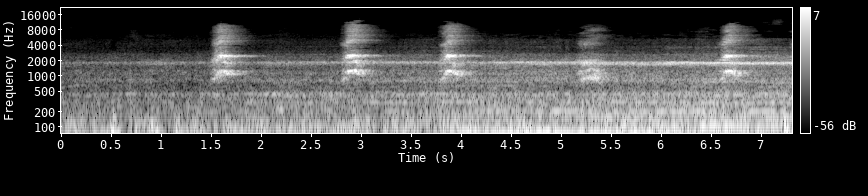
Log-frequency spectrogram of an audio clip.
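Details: Crow giving a barking sound: five short harsh explosive barks spaced about one to one and a half seconds apart, over a steady background hum and low rumble.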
